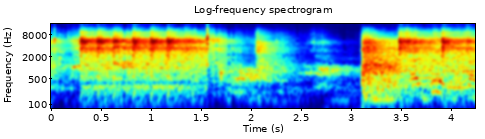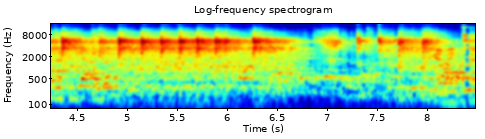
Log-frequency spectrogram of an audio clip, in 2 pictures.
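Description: Airsoft guns firing a rapid string of sharp shots, several a second, in a large hall. The firing drops away about one and a half seconds in and picks up again about three seconds in.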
